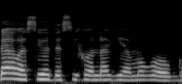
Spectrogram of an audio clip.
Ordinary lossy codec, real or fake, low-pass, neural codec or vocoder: none; fake; none; codec, 24 kHz, 3.1 kbps, DualCodec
